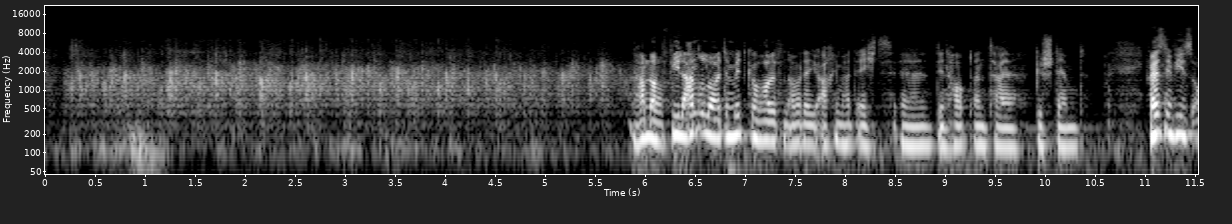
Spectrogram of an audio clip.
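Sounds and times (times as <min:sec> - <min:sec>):
audience applause: 0:00.0 - 0:06.6
speech: 0:05.9 - 0:11.5.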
